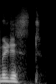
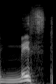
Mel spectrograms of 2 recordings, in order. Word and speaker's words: midst: बहुत सारे टीचर्स गलती करते हैं, वो इसको पढ़ते हैं midst, जबकि ये mist है. इसकी प्रोनाउंसिएशन वो mist है.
